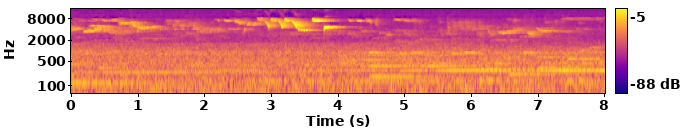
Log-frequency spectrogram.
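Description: Birds chirping and twittering, with a quick run of loud falling chirps about three seconds in.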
